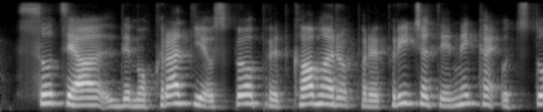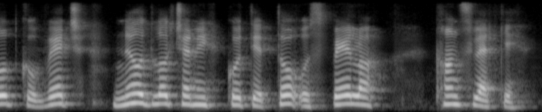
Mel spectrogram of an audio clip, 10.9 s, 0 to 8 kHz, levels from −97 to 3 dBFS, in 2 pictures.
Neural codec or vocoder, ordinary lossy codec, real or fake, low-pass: codec, 24 kHz, 1.2 kbps, DualCodec; none; fake; 7.2 kHz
